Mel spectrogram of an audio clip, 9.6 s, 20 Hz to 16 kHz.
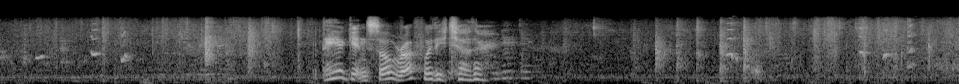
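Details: Four-week-old puppies, including Mama Valentine and her brother Hoyt, play on an afternoon in March 2013. A short burst of wavering, whiny yelps rises and falls for about a second and a half. Soft human speech and rustling fill the background.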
